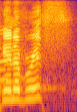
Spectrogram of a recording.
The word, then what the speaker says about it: tenebrous: Am I saying it correctly? That's right. Tenebrous. Breast.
